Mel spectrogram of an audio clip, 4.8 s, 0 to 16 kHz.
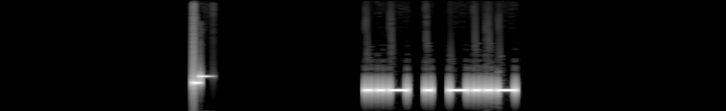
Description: Morse code, heard as a keyed tone, about 31 wpm, 700 Hz. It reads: UEX
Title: USA Call Sign Postfixes - 3 Letters 30wpm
